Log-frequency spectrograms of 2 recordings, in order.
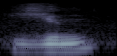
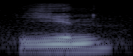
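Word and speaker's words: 银: And the last character is pronounced yin yin in the second tone and it means silver.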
